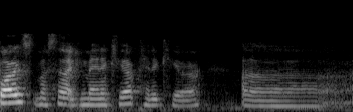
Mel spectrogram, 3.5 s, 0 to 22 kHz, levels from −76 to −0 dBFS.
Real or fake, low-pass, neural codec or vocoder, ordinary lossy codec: fake; 7.2 kHz; codec, 16 kHz, 1.1 kbps, Voila-Tokenizer; Opus, 32 kbps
